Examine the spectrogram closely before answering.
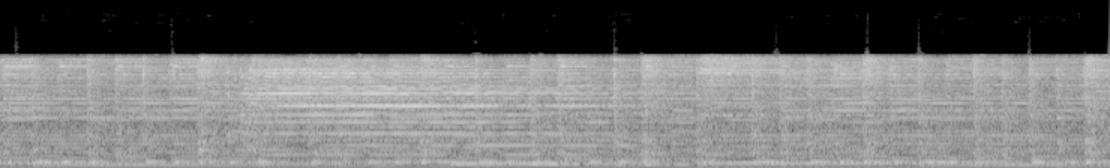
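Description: Background music led by guitar, playing continuously.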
